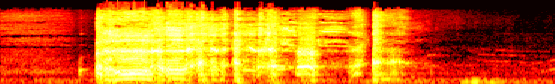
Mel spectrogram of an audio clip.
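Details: A woman coughing while smoking a Black and Mild cigar: a run of harsh, rasping coughs as the smoke irritates her airway.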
